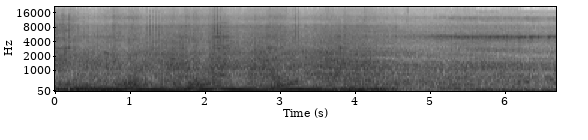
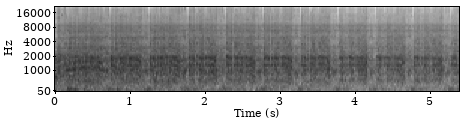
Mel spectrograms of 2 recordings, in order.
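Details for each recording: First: Turbocharged car, hood open, engine hot; revs rise and fall then thin high whine with metallic scrape at idle, lots of turbo shaft play; compressor wheel rubbing housing, metal on metal. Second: Car compression test, plugs out, everything unplugged; even cranking about two beats per second, reading 150 psi on this cylinder after 100 on the first; normal cranking.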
